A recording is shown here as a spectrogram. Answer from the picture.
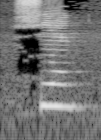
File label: "xian1", Putonghua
